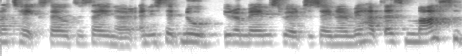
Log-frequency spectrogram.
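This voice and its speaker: In a Scottish accent, a woman speaks at a very fast pace and medium pitch. Her tone is bright and sharp, on a very clean recording with a silent background. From Scotland, Coatbridge. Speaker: fashion designer and business founder. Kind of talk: casual chat. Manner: animated.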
